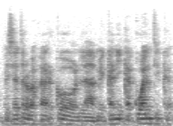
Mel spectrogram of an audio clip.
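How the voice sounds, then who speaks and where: A deep, fairly bright voice belongs to a young Mexican guest with a Mexican accent, who speaks fast in a steady tone. During the casual interview he hesitates a lot, with fillers and restarts throughout. Expect an echoey room, a mic at a distance and faint noise.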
